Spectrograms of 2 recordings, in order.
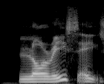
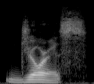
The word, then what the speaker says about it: Lloris: How are they saying it on the broadcast? – Joris. – Are you serious? – Yeah, he was pronouncing it with a J.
